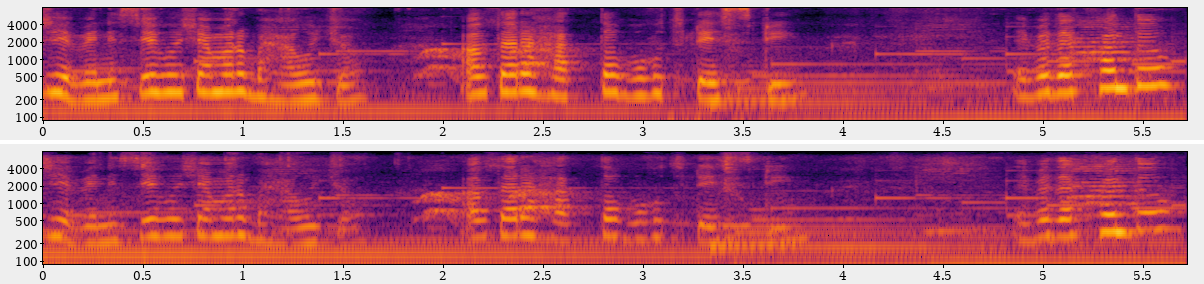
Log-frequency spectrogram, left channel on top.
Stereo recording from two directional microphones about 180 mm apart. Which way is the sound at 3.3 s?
90° left.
